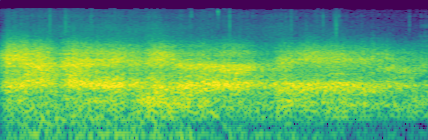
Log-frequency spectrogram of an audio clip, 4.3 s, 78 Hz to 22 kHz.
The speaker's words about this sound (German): Knapp 50.000 schwedische Fans sind im Ullevi-Stadion von Göteborg. Kaum deutsche Schlachtenbummler. Eine Stunde vor Anpfiff haben vier Männer damit begonnen, per Megafon mit dem Publikum einen Sprechchor einzuüben.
